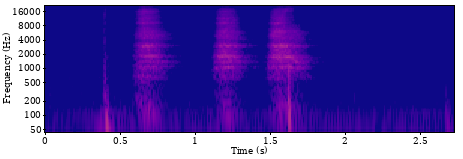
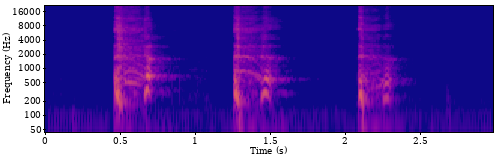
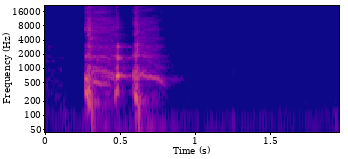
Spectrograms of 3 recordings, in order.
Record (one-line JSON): {"exhalation_length": "2.7 s", "exhalation_amplitude": 830, "exhalation_signal_mean_std_ratio": 0.42, "three_cough_length": "3.0 s", "three_cough_amplitude": 3874, "three_cough_signal_mean_std_ratio": 0.33, "cough_length": "2.0 s", "cough_amplitude": 4717, "cough_signal_mean_std_ratio": 0.31, "survey_phase": "beta (2021-08-13 to 2022-03-07)", "age": "45-64", "gender": "Female", "wearing_mask": "No", "symptom_none": true, "smoker_status": "Never smoked", "respiratory_condition_asthma": false, "respiratory_condition_other": false, "recruitment_source": "REACT", "submission_delay": "1 day", "covid_test_result": "Negative", "covid_test_method": "RT-qPCR", "influenza_a_test_result": "Negative", "influenza_b_test_result": "Negative"}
